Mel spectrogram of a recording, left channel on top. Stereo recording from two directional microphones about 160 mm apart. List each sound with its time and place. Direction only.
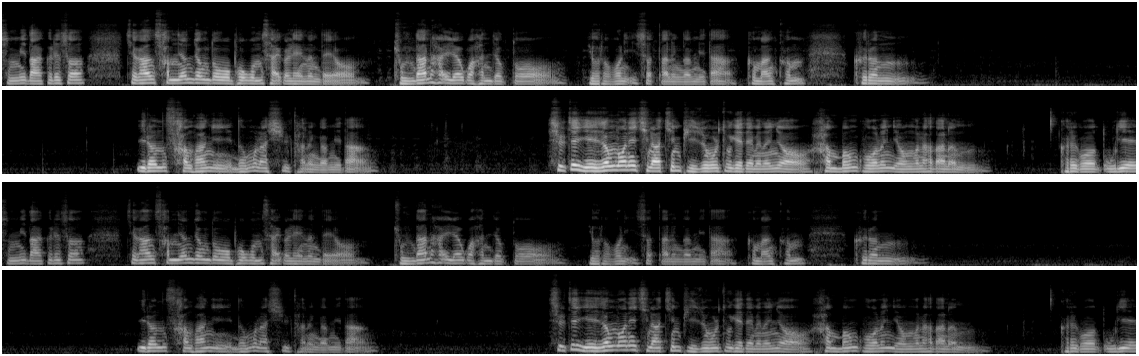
0.0 s speech: 35° left (ahead or behind)
12.6 s speech: 35° left (ahead or behind)
16.8 s speech: 35° left (ahead or behind)
21.5 s typing: 35° left (ahead or behind)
